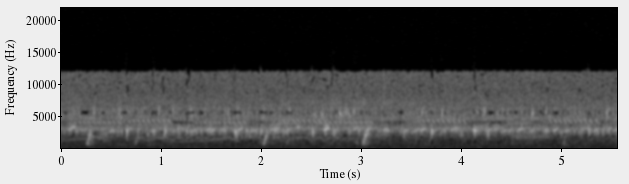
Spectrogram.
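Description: Night frog chorus at a waterhole: a dense, rapid high chirping, with a short downward-sliding call repeating about once a second over it.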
